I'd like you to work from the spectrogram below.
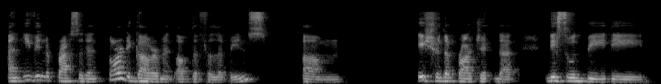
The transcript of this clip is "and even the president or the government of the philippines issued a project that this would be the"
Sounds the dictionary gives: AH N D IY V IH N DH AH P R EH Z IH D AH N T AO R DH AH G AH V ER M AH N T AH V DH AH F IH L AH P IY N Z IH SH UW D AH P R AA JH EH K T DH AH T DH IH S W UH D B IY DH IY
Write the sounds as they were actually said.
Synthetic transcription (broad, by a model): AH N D IY V IH N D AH P R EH S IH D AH N T AO R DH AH G AH V ER M AH N T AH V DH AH F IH L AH P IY N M IH SH UW D AH P R AA JH EH K T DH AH T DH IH S W UH D B IY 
